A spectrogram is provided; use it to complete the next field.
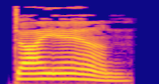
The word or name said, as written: Dyanne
